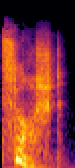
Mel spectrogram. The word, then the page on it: sloshed: British English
